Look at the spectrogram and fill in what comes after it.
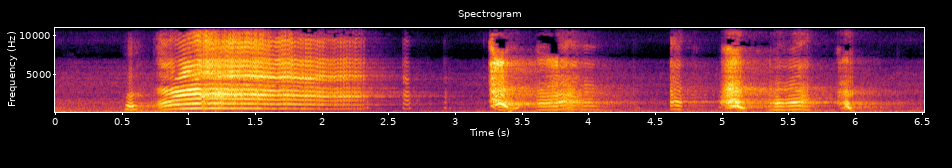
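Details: Newborn baby crying: high-pitched wailing cries in short bursts with breaths between; ordinary fussing.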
